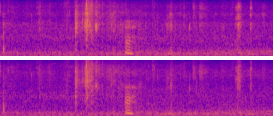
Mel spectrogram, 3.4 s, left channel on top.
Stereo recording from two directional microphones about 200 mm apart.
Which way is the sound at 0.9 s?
45° left (ahead or behind).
